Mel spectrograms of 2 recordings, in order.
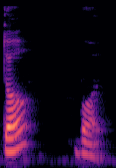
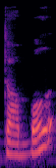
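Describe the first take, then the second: First: "do, ball" in two parts with a short pause; split into syllables. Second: Said in the usual way. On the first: Shown as a demonstration. Teacher repeats double cut in parts, "do, ball" syllable by syllable. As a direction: say "do, ball" as two separate beats. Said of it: "and then it's". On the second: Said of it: "for two syllable words".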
